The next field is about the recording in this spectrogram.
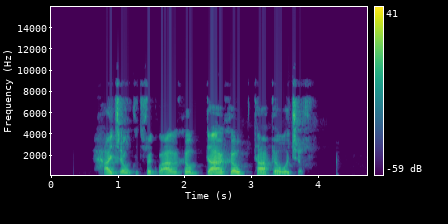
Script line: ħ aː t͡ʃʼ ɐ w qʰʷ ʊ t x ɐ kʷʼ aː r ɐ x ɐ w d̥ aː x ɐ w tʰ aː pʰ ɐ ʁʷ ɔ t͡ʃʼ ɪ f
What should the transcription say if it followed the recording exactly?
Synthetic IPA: ħ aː t͡ʃʼ ɐ w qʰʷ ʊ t f ɐ kʷʼ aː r ɐ x ɐ w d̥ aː x ɐ w tʰ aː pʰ ɐ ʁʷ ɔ t͡ʃʼ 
